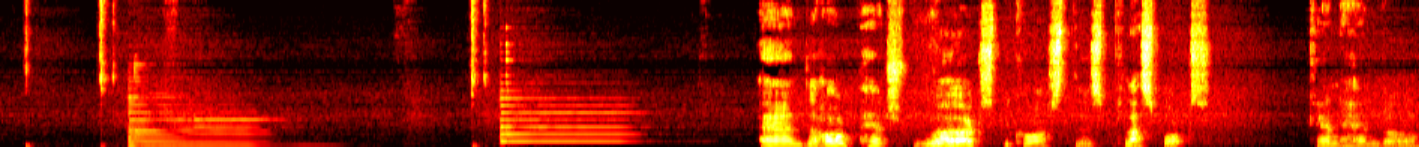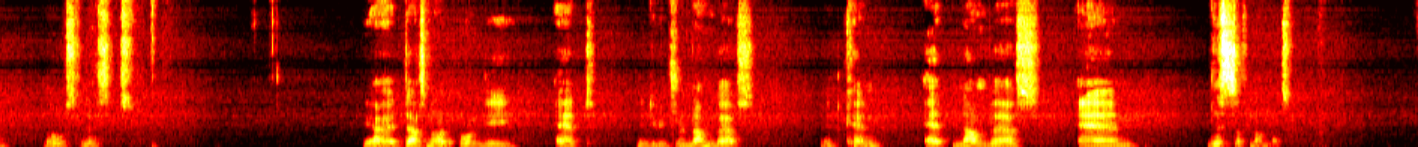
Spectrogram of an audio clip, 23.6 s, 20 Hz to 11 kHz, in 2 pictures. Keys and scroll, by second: 0.2 v, 0.8 space, 3.9 space, 13.1 v.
